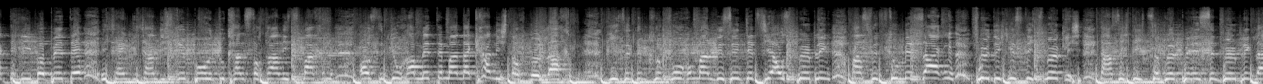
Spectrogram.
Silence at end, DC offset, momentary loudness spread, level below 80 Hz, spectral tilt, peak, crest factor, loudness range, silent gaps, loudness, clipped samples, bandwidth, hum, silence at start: 0 s; under 0.1%; 3 LU; -16 dBFS; -6 dB/octave; 0 dBFS; 8 dB; 1 LU; none; -9 LUFS; under 0.1%; 15 kHz; none; 0 s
